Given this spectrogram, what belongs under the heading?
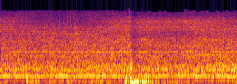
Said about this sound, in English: You're doing the travel, not the hoovering. Can you turn it off, please?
